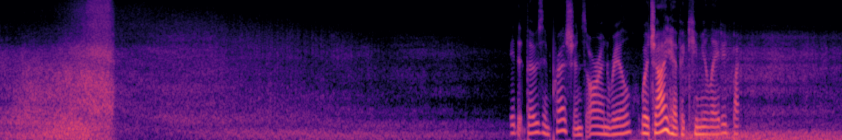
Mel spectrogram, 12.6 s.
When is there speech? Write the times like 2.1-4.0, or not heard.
7.7-11.1.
